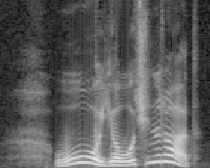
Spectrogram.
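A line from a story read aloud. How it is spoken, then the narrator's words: Exclamation. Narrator (Russian): воскликнул Майкл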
